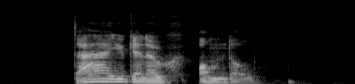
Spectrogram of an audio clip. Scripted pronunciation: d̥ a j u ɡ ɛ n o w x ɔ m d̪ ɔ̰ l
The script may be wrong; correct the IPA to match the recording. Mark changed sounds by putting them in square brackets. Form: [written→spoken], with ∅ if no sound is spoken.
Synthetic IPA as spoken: d̥ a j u ɡ ɛ n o w x ɔ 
